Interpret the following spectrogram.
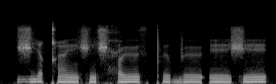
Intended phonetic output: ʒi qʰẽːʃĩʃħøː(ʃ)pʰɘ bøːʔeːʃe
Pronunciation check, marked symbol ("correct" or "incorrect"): incorrect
